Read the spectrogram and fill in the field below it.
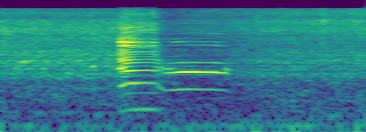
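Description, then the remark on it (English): A man imitates a hen with a single short, nasal honk, rising then flattening, over a steady low background rumble. “That was my impression.”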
